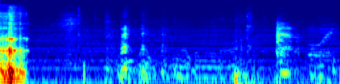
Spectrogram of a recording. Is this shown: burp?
yes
